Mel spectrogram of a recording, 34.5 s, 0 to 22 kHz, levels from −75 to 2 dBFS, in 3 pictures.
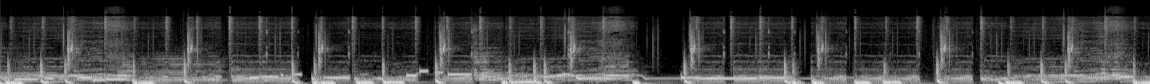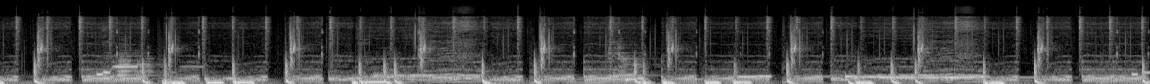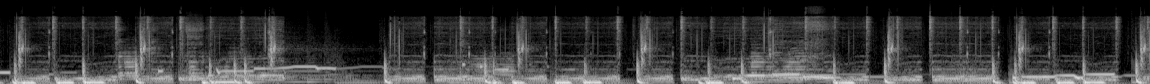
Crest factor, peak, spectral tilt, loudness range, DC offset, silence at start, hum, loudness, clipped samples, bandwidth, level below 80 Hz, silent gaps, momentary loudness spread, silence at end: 14 dB; -2 dBFS; -6 dB/octave; 2 LU; under 0.1%; 0 s; none; -18 LUFS; under 0.1%; 10 kHz; -20 dBFS; none; 6 LU; 0 s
